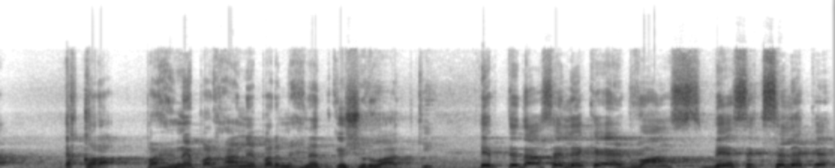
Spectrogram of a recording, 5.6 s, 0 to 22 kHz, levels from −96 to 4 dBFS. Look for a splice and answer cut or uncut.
uncut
